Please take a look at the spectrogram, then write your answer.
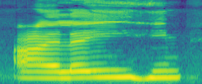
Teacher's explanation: ہا کو گلے کے آخری حصے سے پڑھیں گے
